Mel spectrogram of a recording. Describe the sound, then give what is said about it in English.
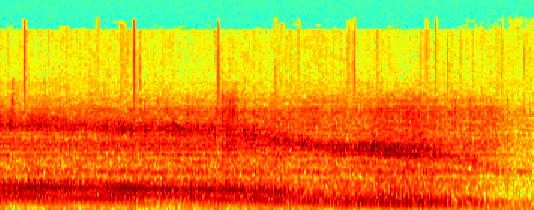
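A car engine hums steadily as the vehicle drives off the highway onto a side road, then its pitch drops and the sound fades slightly as it slows and pulls up at a warehouse two blocks down. “Start up. Take the next side road off the highway.”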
